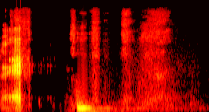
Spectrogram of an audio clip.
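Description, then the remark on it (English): A puppy named Clover, lying on top of a person, snorts and snuffles through her nose in a few short bursts: a sharp breathy snort, then a low grunting exhale and softer sniffing, with no talking. “That I heard. Just her big fat nose.”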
